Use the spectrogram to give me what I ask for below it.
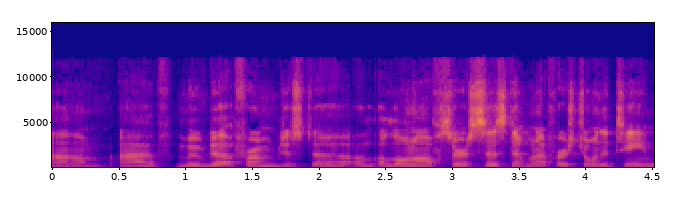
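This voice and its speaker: Speaking at a very fast pace, a man in a Southern US accent keeps to a medium pitch and a flat, monotone intonation. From North Carolina (Durham). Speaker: mortgage lender. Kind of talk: interview.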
